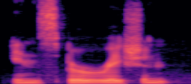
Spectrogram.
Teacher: The word inspiration can be translated as 灵感, and the emphasis is on the re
